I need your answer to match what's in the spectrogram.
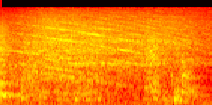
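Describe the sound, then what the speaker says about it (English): A screw gun with a magnetic tip drives drywall screws through gypsum board into wood, giving a continuous whirring grind with brief bursts as each screw seats. "There's no real option to a screw gun with a magnetic screw tip for this job."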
